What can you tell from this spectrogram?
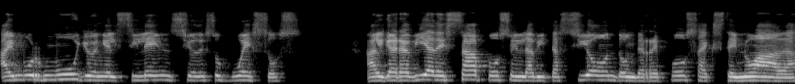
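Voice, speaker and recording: Against a quiet background, a woman speaks at a moderate pace and medium pitch with monotone, flat intonation. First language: Spanish. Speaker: poet. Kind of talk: poetry reading. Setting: video call.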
